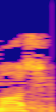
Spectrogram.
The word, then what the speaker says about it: Maus: Moss Family Automotive, in particular, Moss Acura. Now, Moss is spelled M-A-U-S.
